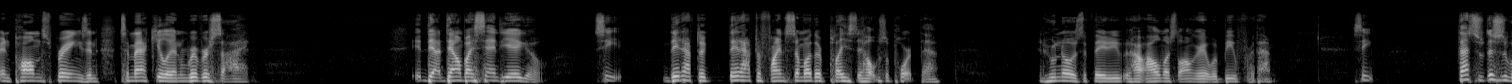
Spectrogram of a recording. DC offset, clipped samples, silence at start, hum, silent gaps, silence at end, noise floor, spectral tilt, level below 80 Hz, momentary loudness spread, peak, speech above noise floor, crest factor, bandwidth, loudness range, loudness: under 0.1%; under 0.1%; 0 s; none; none; 0 s; -59 dBFS; -4 dB/octave; -68 dBFS; 14 LU; -2 dBFS; 35 dB; 22 dB; 13.5 kHz; 3 LU; -24 LUFS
